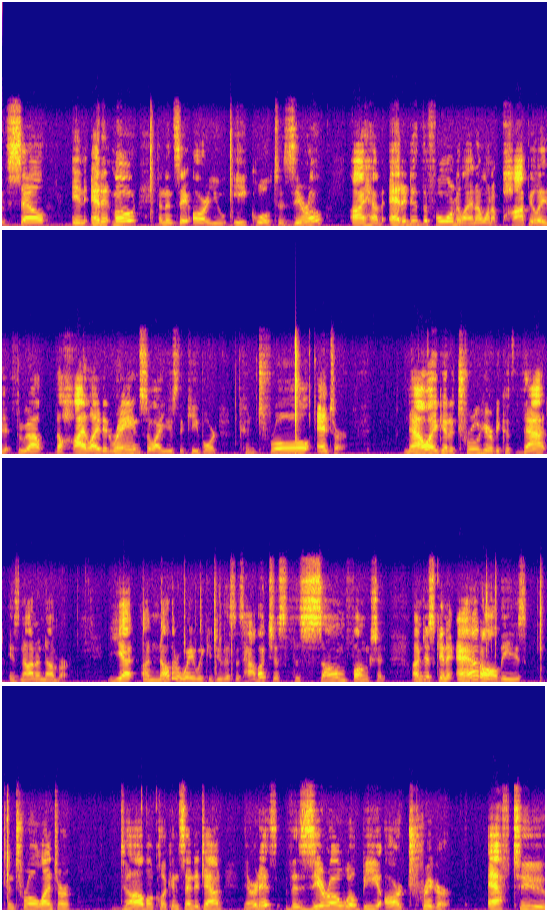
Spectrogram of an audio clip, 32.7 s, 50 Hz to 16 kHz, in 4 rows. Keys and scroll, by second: 31.6 F2.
